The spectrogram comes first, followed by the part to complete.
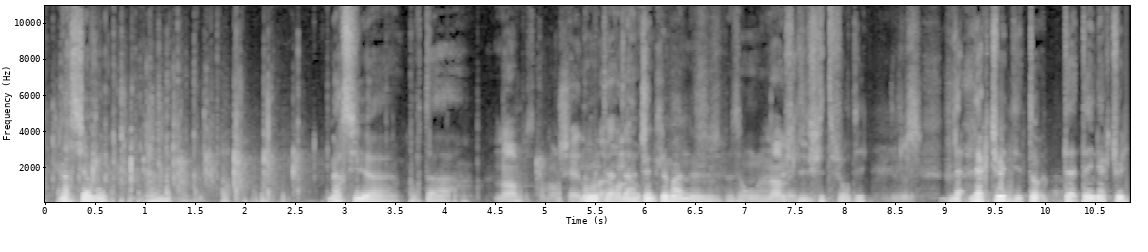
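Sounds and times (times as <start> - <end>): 
scattered audience clapping: 0.0 - 3.6, 4.7 - 6.5
speech: 0.2 - 1.4, 2.9 - 10.8.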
